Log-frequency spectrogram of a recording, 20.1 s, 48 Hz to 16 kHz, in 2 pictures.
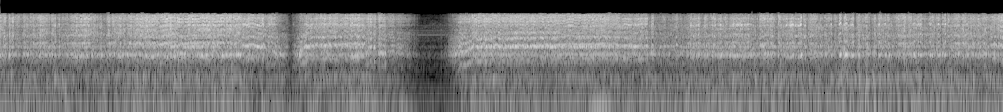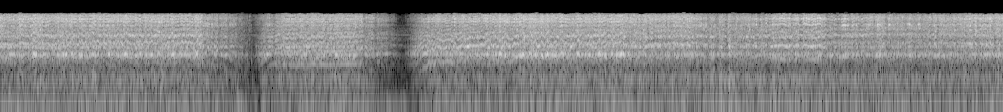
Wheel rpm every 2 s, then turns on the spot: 220, 130, 130, 210, 230, 200, 110, 150, 200, 230.
none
